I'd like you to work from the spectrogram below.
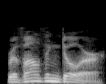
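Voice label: "revolving door", American English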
